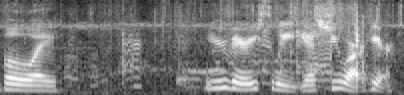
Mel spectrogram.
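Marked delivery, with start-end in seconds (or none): none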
